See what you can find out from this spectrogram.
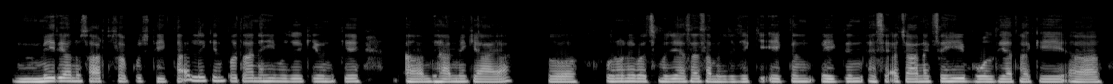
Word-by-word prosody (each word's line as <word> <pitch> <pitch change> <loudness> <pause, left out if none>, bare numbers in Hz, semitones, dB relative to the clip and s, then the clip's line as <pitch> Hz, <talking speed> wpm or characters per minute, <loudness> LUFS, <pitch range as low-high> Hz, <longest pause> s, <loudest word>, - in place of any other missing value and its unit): मेरे 130 +4 +5
अनुसार 145 -2 +1
तो - - -25
सब 135 - -4
कुछ 145 -2 -8
ठीक 130 -1 -3
था 210 - 0
लेकिन 165 -1 0
पता 145 0 -1
नहीं 145 0 +1
मुझे 135 -1 0
की 135 - -3
उनके 135 +1 -1
अ, - - -5 0.5
ध्यान 130 0 +2
में 130 0 +1
क्या 125 -1 +1
आया, 120 +4 +1 0.4
तो 125 -1 +1 0.3
उन्होंने 135 +1 +3
बस 135 -1 +1
मुझे 130 0 +3
ऐसा 135 0 0
समझ 125 -2 0
लीजिए 125 +1 -1
कि - - -8
एक 130 - -3
दिन, 135 0 +1
एक 130 -1 +2
दिन 135 +1 0
ऐसे 130 - -1
अचानक 130 +1 +1
से 135 - -1
ही 140 0 +5
बोल 125 0 +2
दिया 125 -1 +1
था 125 - +1
की 125 0 -1
अ, 115 -2 +1
130 Hz, 210 wpm, -24 LUFS, 125-140 Hz, 0.5 s, मेरे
